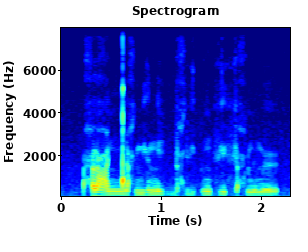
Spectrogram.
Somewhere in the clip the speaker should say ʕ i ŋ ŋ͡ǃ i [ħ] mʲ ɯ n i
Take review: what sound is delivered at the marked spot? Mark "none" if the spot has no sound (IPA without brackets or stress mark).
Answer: ħ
